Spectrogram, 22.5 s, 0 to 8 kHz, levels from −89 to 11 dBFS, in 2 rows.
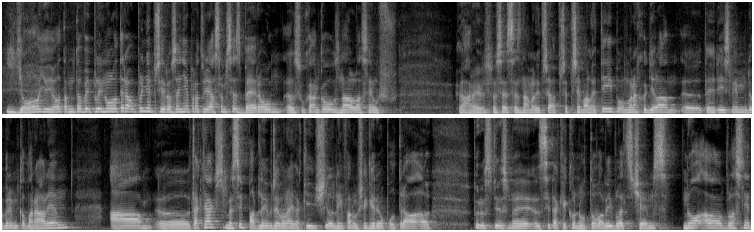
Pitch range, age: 160-185 Hz, 20-39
